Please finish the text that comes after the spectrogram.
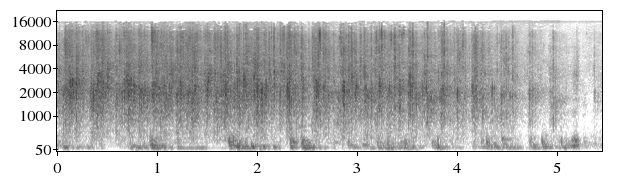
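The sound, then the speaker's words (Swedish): An audience applauds warmly as three guests are invited up to the stage, a dense, steady wash of many hands clapping that holds strong for several seconds before thinning out toward the end. “nu får ni en varm applåd och så får ni ta er upp hit.”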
